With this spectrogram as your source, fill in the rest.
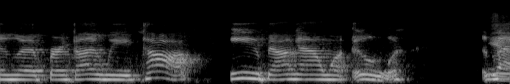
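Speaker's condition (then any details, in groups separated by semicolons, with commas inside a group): Cerebral palsy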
